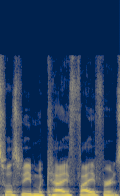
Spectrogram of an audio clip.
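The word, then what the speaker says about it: Mekhi Phifer: number of years uh Sharif Atkins uh this is spelled wrong it's supposed to be Makai Pfeiffer it says Makai figure befiger Makai Piper he sounds familiar inaugura Linda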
